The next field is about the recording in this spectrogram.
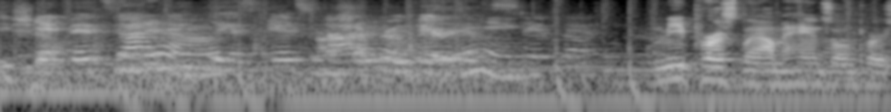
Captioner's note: students chattering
